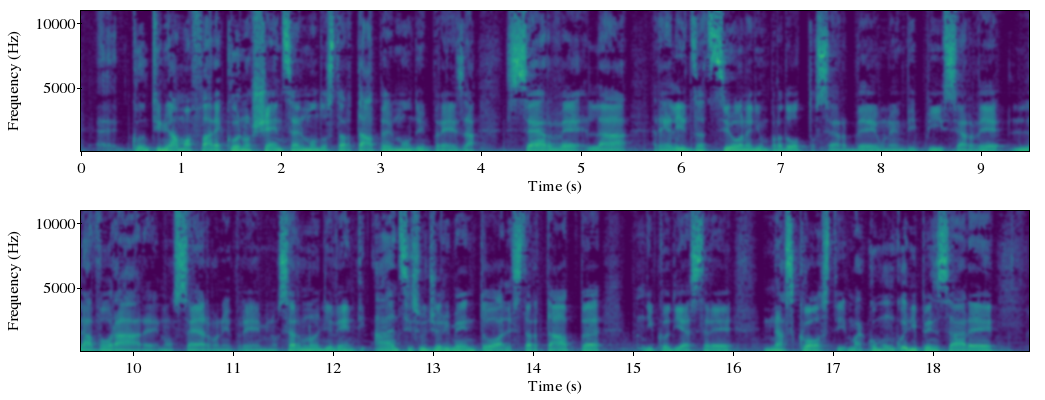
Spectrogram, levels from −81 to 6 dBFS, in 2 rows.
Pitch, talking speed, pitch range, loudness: 100 Hz, 135 wpm, 90-125 Hz, -25 LUFS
